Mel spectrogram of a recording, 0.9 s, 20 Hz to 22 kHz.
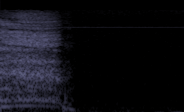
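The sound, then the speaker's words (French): A quick, deep breath drawn in sharply, a rushing airy inhale that stops abruptly and gives way to near silence as the breath is held. “Tu sais, l'affaire qui n'est pas supposée marcher, de prendre ton respect 10 secondes, puis si tu tousses pas, là, là, Je sais que ça marche pas, mais je l'ai fait pareil.”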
